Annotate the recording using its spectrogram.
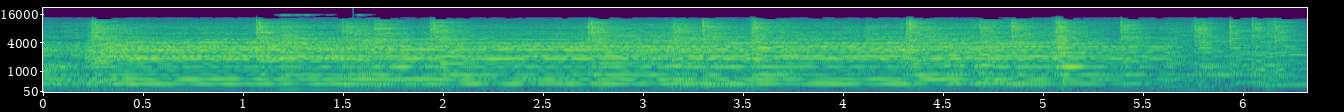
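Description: Albanian folk ensemble of long-necked plucked lutes, with a fiddle, playing a steady tune with a quick run of plucked notes over long held tones.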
